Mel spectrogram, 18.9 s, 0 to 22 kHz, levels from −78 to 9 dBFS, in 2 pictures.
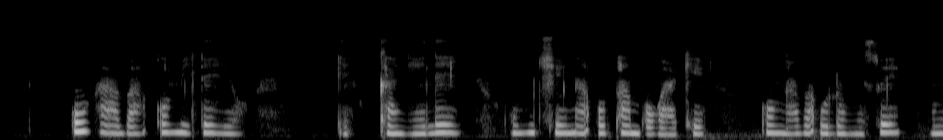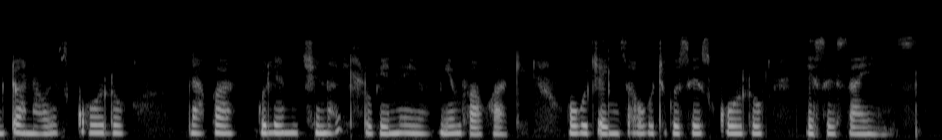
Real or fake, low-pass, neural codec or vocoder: real; 7.2 kHz; none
